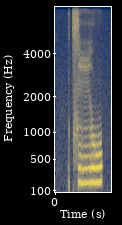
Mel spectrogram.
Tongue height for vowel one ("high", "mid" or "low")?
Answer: high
